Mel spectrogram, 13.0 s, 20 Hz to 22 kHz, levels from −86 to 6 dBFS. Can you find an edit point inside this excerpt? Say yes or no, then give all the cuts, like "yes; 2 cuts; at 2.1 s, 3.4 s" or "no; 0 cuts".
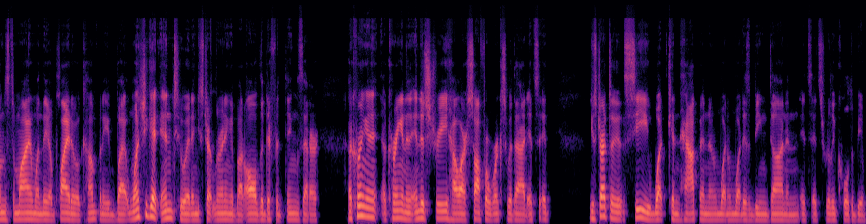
yes; 1 cut; at 10.9 s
